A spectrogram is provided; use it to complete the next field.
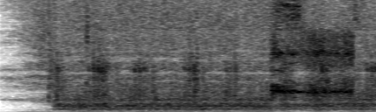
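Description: A train rolls along railway tracks, its loud, steady rumble rising quickly and holding throughout, with a low droning hum underneath and a brief higher screech near the end. No one speaks.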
